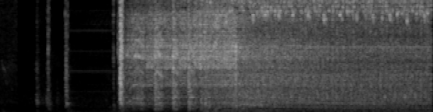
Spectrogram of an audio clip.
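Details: Vauxhall Zafira after repairing a poor positive battery terminal connection that had caused slow winter cranking and a flat battery: a few light clicks, then a quick crank that catches at once and settles into a steady, even idle; normal start.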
